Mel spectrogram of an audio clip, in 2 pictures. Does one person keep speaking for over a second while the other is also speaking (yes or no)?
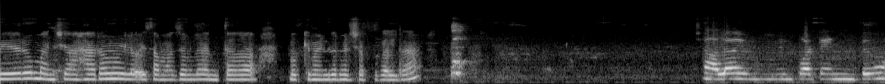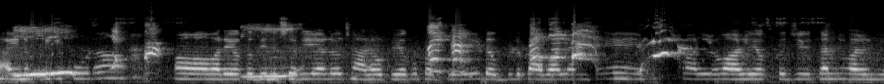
no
